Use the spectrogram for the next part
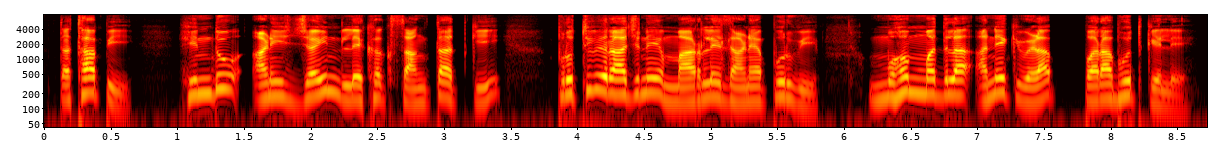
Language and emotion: Marathi, neutral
